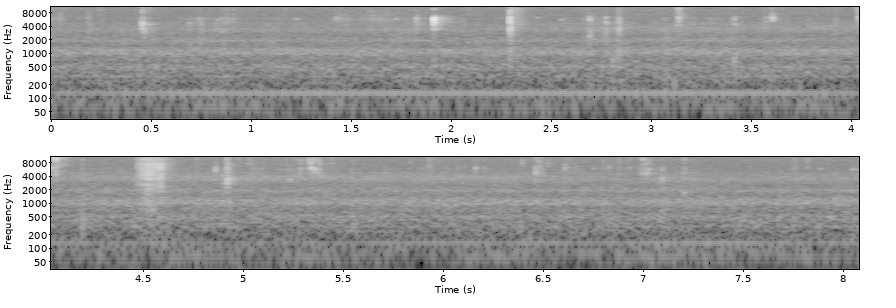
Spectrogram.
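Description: Close-up mouth sounds of someone chewing soft wild jackfruit pulp, with small wet clicks and smacks scattered through, over a faint steady low hum.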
